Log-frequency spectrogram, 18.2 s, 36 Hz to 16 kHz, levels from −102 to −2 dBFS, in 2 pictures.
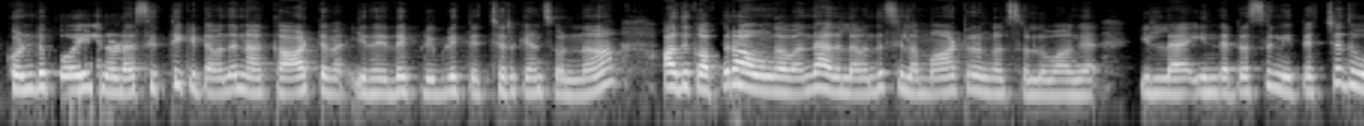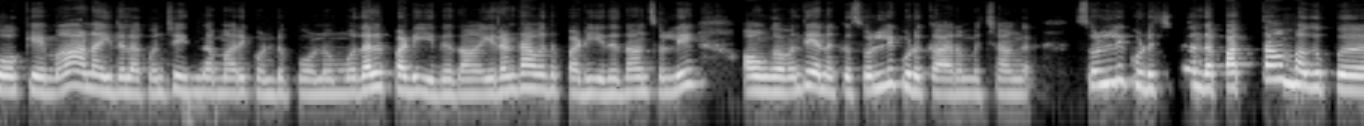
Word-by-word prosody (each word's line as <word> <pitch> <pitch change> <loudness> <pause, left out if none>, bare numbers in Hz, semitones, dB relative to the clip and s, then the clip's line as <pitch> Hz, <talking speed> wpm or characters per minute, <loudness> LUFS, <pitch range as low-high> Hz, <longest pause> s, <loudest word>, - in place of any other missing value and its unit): கொண்டு 220 +3 +5
போய் 210 +2 +5
என்னோட 190 -3 +2
சித்திக்கிட்ட 230 -2 -3
வந்து 210 +4 0
நான் 185 0 -2
காட்டுவேன். 195 0 +1
இத 185 - -1
இத 195 - -2
இப்படி 195 -2 -3
இப்பிடி 195 +3 -1
தெச்சிருக்கேன்னு 190 +1 -3
சொன்னா, 175 +3 -2 0.5
அதுக்கப்பறம் 245 +2 +6
அவுங்க 200 -3 +4
வந்து 220 +5 +1
அதில 190 -3 0
வந்து 235 +6 -3
சில 210 -5 0
மாற்றங்கள் 190 -2 -3
சொல்லுவாங்க. 170 0 -3 0.4
"இல்ல, 185 0 -2 0.2
இந்த 190 0 -2
ட்ரெஸ்ஸு 195 +6 -3
நீ 195 - +3
தெச்சது 200 +9 -2
ஓகேம்மா. 200 +1 -1
ஆனா, 230 -2 0
இதில 190 -1 -1
கொஞ்சம் 185 +3 -2
இந்தமாரி 185 0 -4
கொண்டு 175 +1 -6
போணும். 175 0 -5
1 210 +6 +4
படி 200 -2 +3
இதுதான். 175 0 -4
2வது 215 +2 +1
படி 180 0 -3
இதுதான் 185 +2 -3
சொல்லி, 200 +6 0 0.4
அவுங்க 200 -1 +3
வந்து 210 - -2
எனக்கு 195 -1 -1
சொல்லிக் 245 +6 +1
கொடுக்க 200 -3 +1
ஆரம்பிச்சாங்க. 175 0 -7 0.4
சொல்லிக் 285 +4 +2
கொடுத்துட்டு 235 +2 -2
அந்த 230 -1 +4
10ம் 240 +8 +4
வகுப்பு 240 -2 +3
195 Hz, 170 wpm, -23 LUFS, 185-225 Hz, 0.5 s, அதுக்கப்பறம்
